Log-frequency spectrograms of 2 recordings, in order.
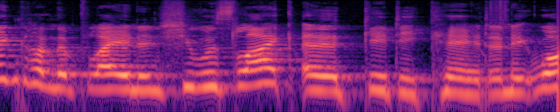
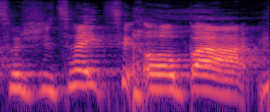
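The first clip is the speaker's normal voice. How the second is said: ordinary delivery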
